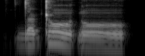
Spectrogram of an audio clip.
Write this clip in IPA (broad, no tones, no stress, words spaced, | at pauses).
dˤiʈɔ̃ ɗɔ̃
